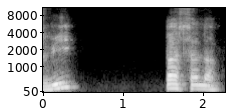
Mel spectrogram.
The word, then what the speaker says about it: vipassana: Tu comme ça se prononce vie pasana.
